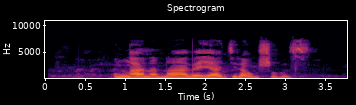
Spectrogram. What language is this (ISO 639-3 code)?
kin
